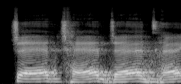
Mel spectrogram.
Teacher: जिह्वा स्पष्ट रूप से तालु को बहुत ज्यादा स्पर्श करती है, या यूं कहें कि चिपक ही जाती है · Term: तालव्य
